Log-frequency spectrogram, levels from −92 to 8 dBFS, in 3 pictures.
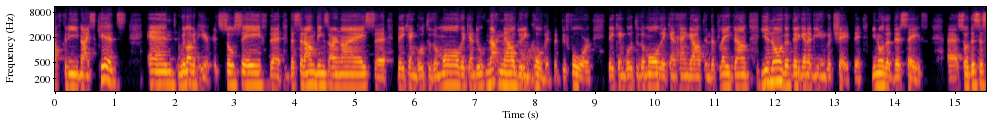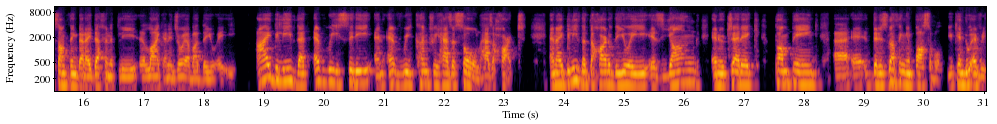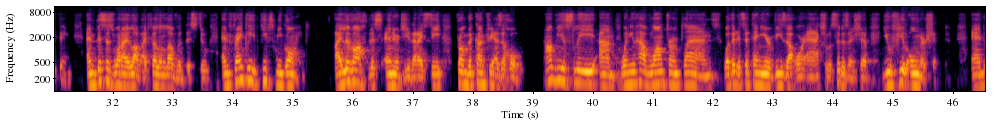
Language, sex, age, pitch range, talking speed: English, male, 30-49, 125-145 Hz, 210 wpm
